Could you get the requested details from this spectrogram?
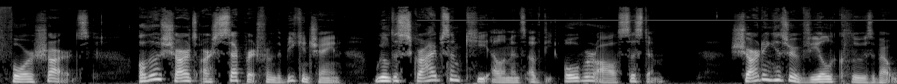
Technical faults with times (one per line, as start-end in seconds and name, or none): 4.17-8.98 USB whine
